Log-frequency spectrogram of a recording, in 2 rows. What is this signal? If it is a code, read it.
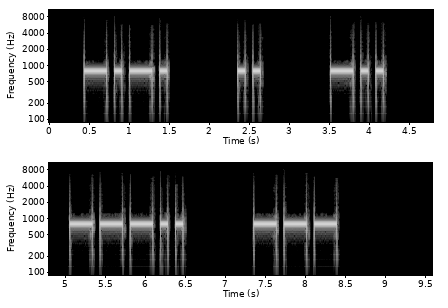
Morse code, heard as a keyed tone, about 13 wpm, spaced as for 7 wpm, 800 Hz. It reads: CID8O
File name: LEZIONI / 9 28 ws 12wpm 3354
